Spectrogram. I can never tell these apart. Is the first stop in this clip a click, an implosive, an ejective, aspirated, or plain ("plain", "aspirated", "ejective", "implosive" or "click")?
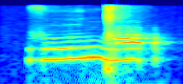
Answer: click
